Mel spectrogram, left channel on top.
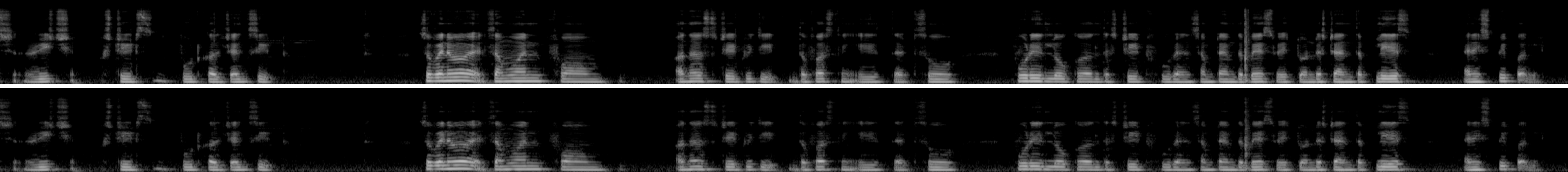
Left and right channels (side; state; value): both; normal; correlation 0.71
